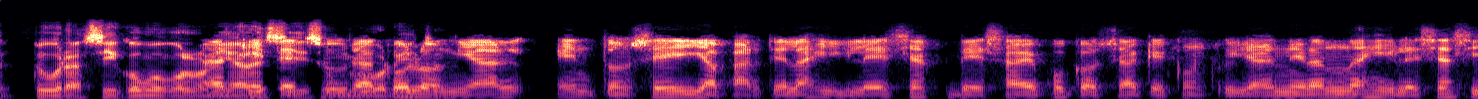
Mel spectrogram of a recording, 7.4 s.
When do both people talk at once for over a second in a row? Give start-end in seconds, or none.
1.0-2.3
